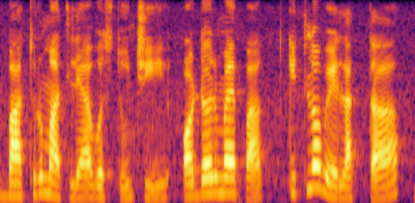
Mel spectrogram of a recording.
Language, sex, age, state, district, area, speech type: Goan Konkani, female, 30-45, Goa, Salcete, urban, read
